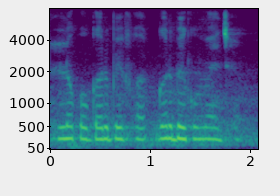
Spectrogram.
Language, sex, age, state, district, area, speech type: Gujarati, female, 18-30, Gujarat, Junagadh, rural, spontaneous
